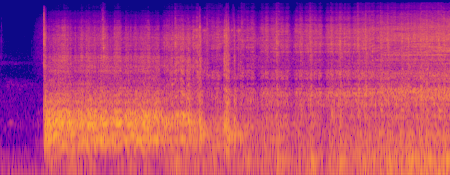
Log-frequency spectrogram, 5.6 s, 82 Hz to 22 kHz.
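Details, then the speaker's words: 1972 Bedford J series truck (possibly J3), long-sitting petrol engine, after correcting distributor timing: catches then runs lumpy and uneven with irregular chuffing, running on only a couple of cylinders; suspects no compression on some, possibly a leaking vacuum booster diaphragm. "Well, she not sounding too promising. sounding promising at all. Then when it fires, it doesn't sound real good."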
